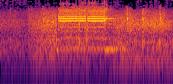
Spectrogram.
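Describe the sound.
Car horn blaring in street traffic as a man runs between the cars: one sustained, bright honk of about a second over a steady traffic rumble.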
